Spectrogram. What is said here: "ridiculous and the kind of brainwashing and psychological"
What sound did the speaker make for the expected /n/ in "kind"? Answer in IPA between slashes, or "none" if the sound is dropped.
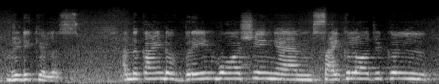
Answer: /n/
